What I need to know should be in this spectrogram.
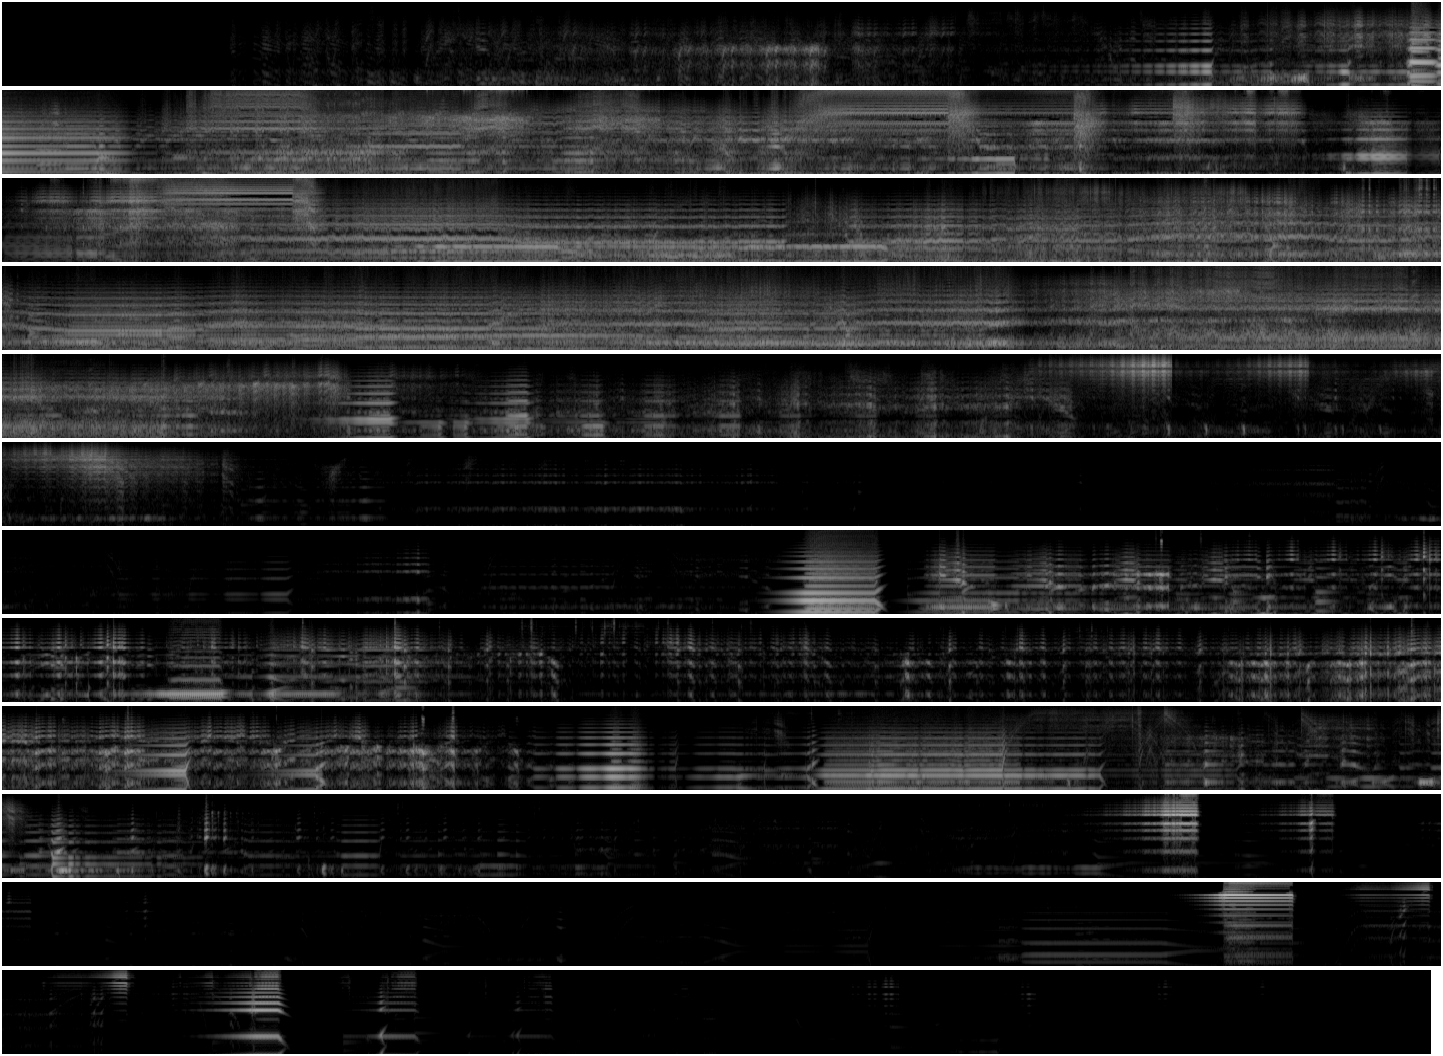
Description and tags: Feedback and interferences for sound designers and sound artists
